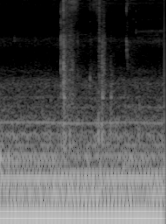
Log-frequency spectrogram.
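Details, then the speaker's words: BMW SMG at idle, after fixing an improperly pressed lock washer on the SMG fluid line that followed throttle sensor replacement: a crisp click on each shift with no pump buzz. Normal SMG shifting, no longer popping out of gear. "i just get the click i don't get the buzz turning it on same thing i'll get the click not the buzz"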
